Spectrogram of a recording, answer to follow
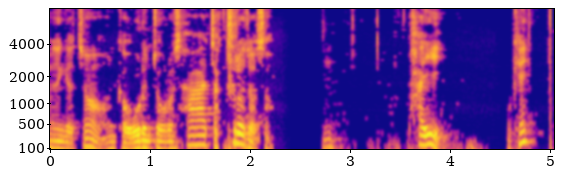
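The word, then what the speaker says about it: π: 자, 이 기호는 파이라고 있습니다. 자, 뭐라고 읽는다고요? 파이. 자, 초코파이처럼 파이.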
